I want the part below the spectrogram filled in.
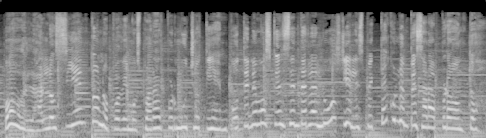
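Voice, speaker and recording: A woman voicing a busy, practical grown lady scooter in a children's cartoon dub, brisk and matter-of-fact. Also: very high-pitched, expressive. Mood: apologetic, hurried. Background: children's music.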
